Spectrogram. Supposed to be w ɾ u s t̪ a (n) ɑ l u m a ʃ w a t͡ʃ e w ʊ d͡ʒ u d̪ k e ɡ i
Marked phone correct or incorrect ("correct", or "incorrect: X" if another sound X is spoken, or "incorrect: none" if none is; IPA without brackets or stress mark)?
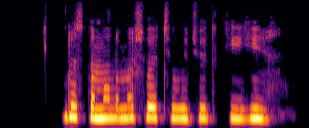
incorrect: m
